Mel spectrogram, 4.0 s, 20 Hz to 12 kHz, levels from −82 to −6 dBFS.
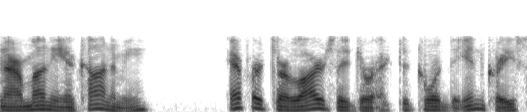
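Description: From start to finish the speech carries the AMR narrowband mobile codec, and the damage is heavy. Nothing above 4 kHz survives, and the voice turns buzzy and synthetic, which points to a low AMR-NB mode of about 5.9 kbps. The encoder rebuilds speech from a vocal-tract model driven by sparse pulses. That explains the buzz, and it is what separates this from a plain low-pass filter, which would only dull the sound without making it artificial.

Between 0.40 and 0.54 s there is a short lost AMR speech frame event: a brief dip or warble. A similar one follows at 2.80 to 2.90 s. Each fits a single lost 20 ms frame. The decoder covered the gap by reusing the last good pitch and vocal-tract settings at falling gain. Because of that, the sound smears and wobbles rather than cutting to hard silence or clicking the way a raw packet dropout would, and it comes back weak or rough for a moment.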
